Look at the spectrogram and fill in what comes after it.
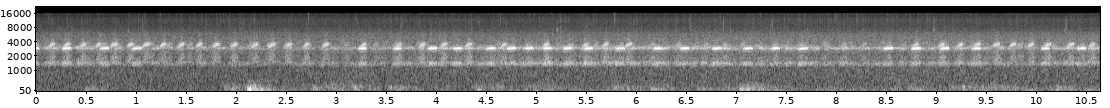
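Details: Summer countryside frog chorus: many frogs give fast, rattling, pulsed croaks with a bright upper tone and a lower hum, running steadily throughout. Faint low thuds sound beneath.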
